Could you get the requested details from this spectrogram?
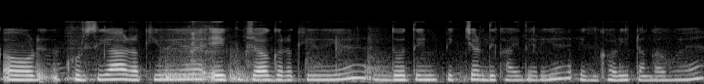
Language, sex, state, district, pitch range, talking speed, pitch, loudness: Hindi, female, Bihar, West Champaran, 205-225 Hz, 180 wpm, 210 Hz, -16 LUFS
